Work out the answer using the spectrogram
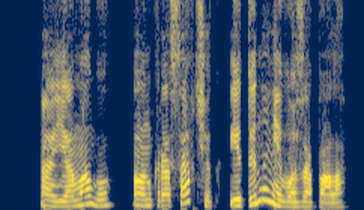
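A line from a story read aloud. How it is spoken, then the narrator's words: Amused snort. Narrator (Russian): хмыкнула Фиона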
